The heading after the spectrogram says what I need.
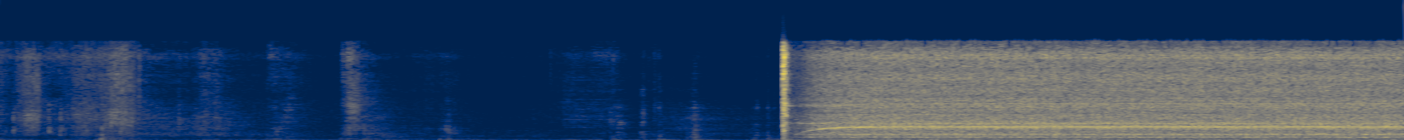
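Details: Gio Golf mobility scooter cabin blower fan switched on (upper switch position, blower only) during relay continuity test: quiet, then the fan kicks on and settles into a steady, even whir with a constant high note; blower runs normally.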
